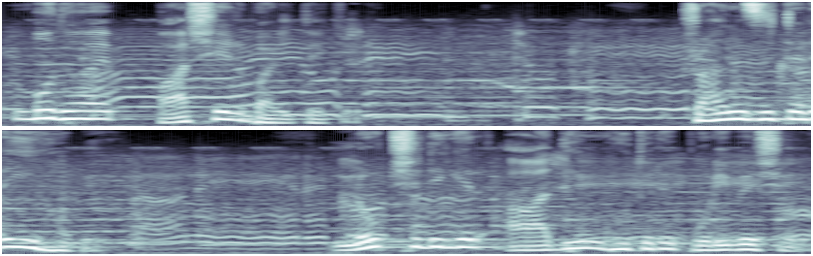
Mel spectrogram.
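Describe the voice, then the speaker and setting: A man narrating a scripted suspense story in a measured, dramatic way with deliberate pauses. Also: medium pitch, mellow, husky. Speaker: audiobook narrator.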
